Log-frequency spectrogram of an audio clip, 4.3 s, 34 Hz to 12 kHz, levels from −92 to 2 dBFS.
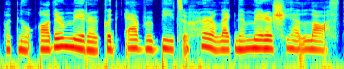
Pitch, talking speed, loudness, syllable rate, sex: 195 Hz, 210 wpm, -16 LUFS, 4.7 syllables/s, female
